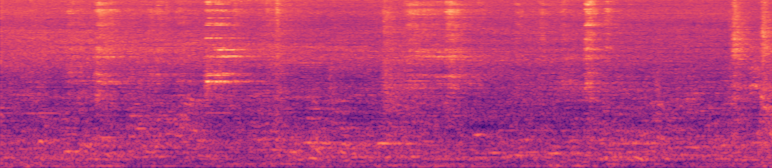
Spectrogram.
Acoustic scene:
restaurant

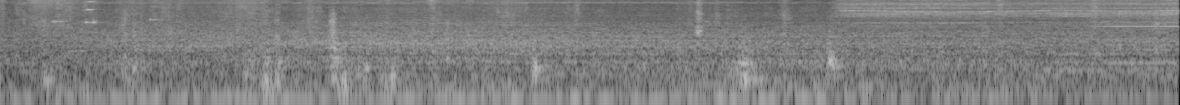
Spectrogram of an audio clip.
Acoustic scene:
bus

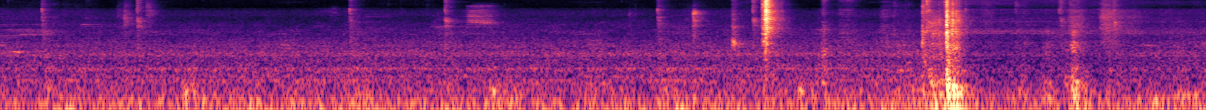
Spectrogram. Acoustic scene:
bus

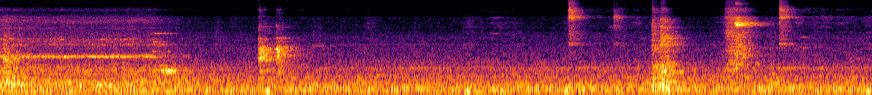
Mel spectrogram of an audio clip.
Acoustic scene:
cafe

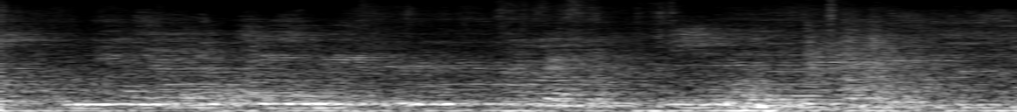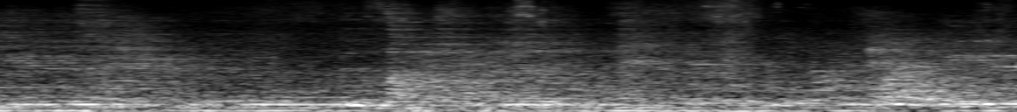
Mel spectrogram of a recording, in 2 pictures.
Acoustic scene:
cafe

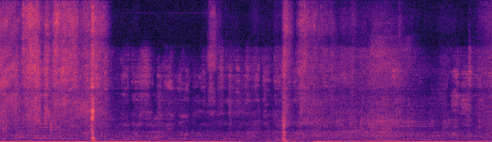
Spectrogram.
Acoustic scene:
car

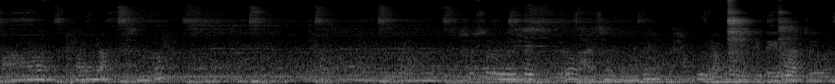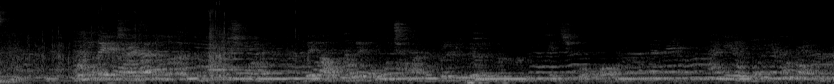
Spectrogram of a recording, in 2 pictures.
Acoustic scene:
cafe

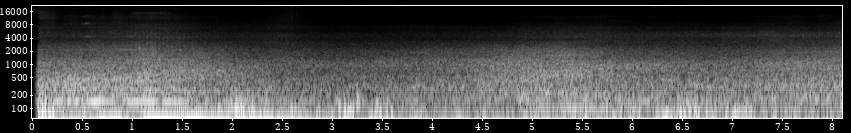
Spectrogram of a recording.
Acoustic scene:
street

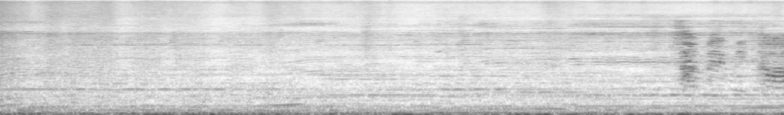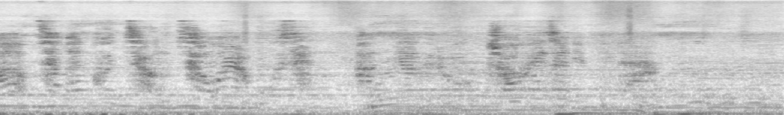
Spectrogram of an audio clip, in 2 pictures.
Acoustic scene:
car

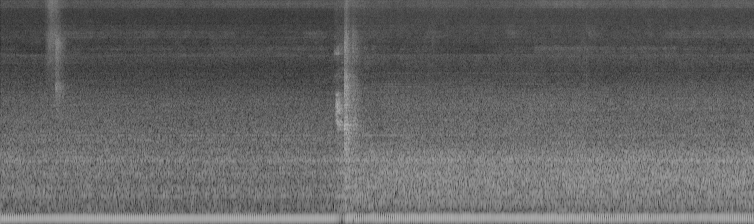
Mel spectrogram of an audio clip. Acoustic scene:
elevator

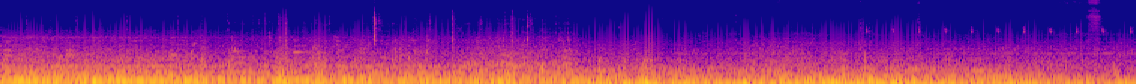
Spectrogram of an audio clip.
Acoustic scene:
car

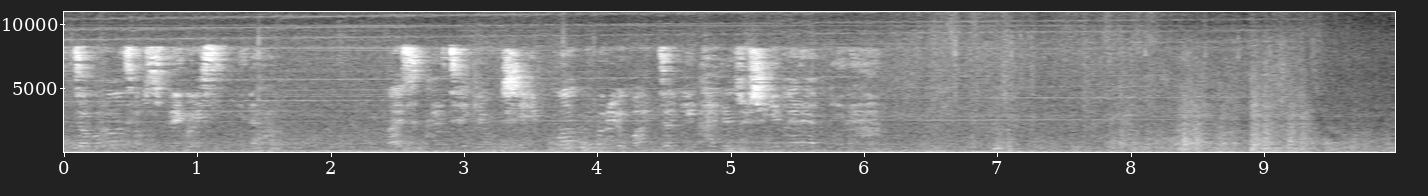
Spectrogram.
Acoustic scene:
subway train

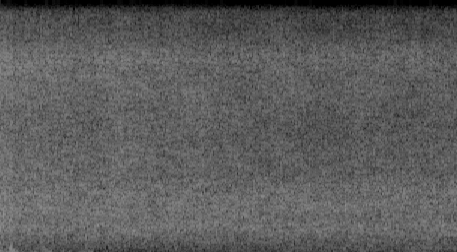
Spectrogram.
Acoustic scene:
park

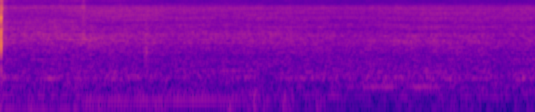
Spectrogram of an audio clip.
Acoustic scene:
residential area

